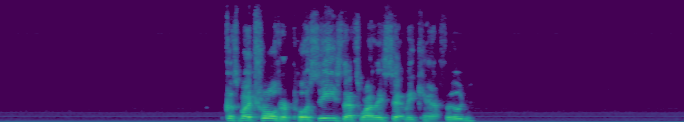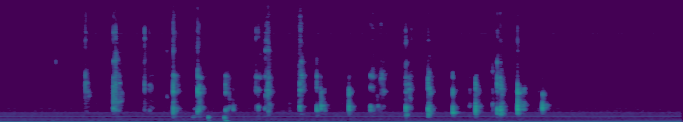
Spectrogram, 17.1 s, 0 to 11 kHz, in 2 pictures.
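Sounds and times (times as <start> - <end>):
person chewing wetly: 9.6 - 15.6.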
